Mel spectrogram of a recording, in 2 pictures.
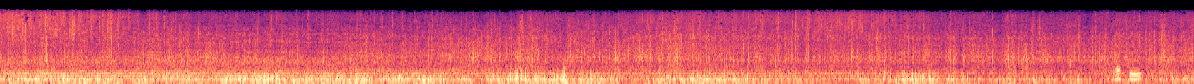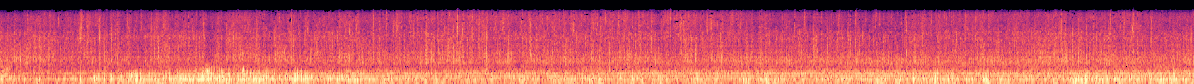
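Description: Tyres of a small electric vehicle crunch over a gravel path.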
